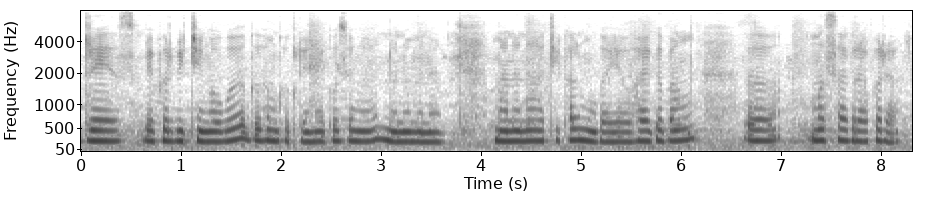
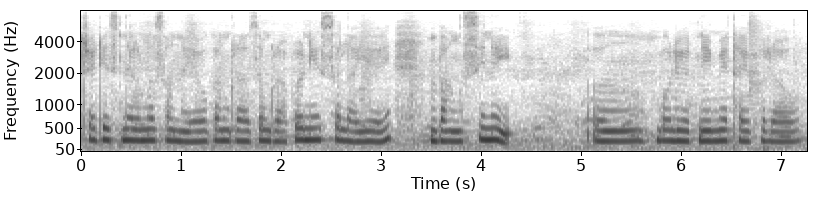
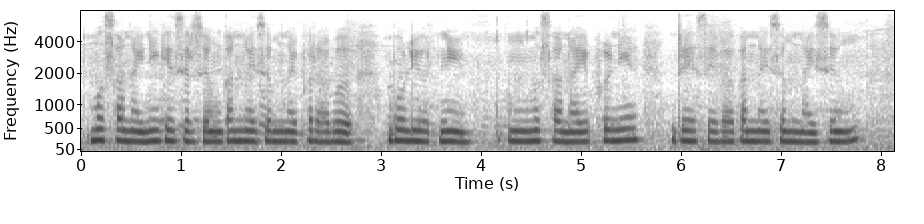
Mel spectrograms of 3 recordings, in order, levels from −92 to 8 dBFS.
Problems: constant background noise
